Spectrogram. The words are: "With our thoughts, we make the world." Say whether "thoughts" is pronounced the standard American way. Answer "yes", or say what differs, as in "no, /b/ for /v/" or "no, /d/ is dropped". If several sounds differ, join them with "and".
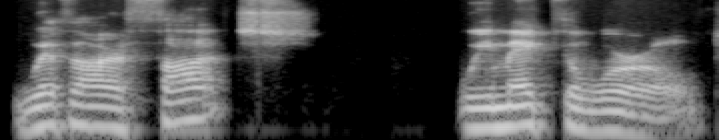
yes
